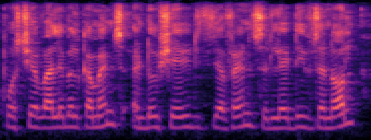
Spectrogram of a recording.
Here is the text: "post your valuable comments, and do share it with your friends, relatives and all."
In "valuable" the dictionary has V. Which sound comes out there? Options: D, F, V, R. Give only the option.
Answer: V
